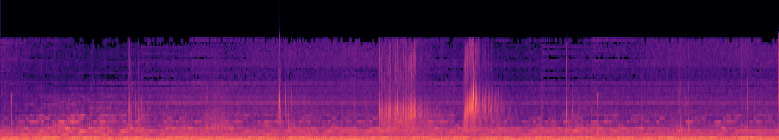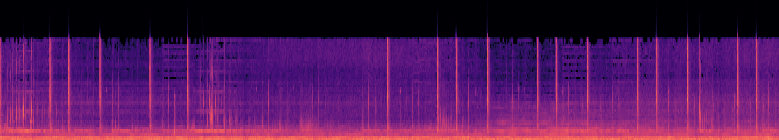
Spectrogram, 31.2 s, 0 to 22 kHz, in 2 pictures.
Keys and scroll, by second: 5.9 ctrl+d, 18.6 ctrl+d.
